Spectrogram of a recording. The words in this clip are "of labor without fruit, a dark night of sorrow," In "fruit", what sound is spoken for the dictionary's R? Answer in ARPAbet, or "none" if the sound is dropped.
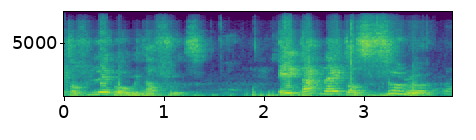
R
